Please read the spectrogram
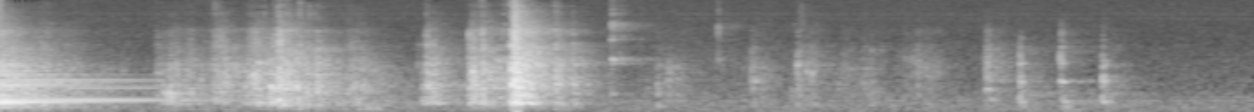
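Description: Metal hand tools clanking and rattling: a sharp metallic clank that rings on for most of a second, a couple of seconds of rattling, another loud clank about two and a half seconds in, then a few lighter clicks.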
